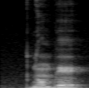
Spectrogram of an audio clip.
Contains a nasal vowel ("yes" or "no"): yes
